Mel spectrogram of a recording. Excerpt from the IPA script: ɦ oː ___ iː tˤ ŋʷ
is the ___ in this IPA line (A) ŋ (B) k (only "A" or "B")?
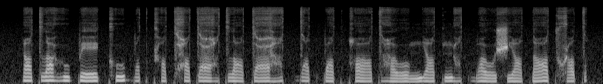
A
